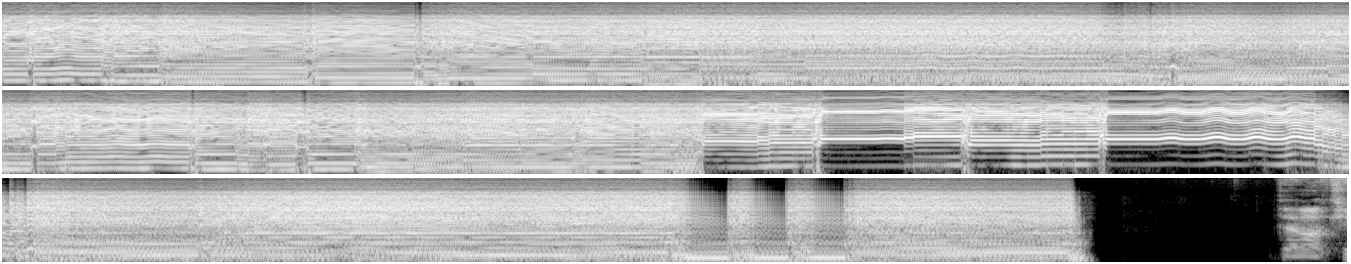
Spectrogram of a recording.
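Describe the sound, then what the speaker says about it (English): Electric guitar played through the distortion amp capture of a guitarist's rig on a Quad Cortex, sustained overdriven chords and sliding bends ringing loud and close for about twenty seconds before abruptly cutting to silence. "this is just the amp, the distortion amp"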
